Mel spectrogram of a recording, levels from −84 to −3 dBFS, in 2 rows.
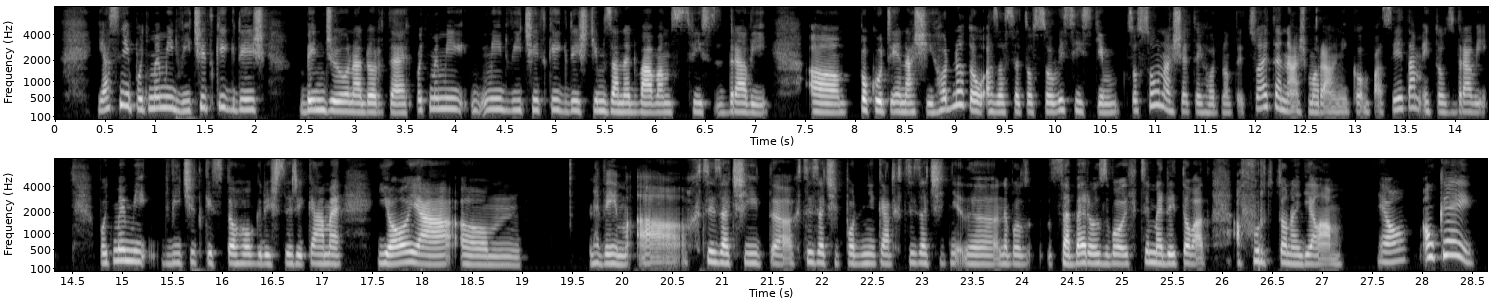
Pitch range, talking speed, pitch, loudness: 185-225 Hz, 155 wpm, 200 Hz, -23 LUFS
